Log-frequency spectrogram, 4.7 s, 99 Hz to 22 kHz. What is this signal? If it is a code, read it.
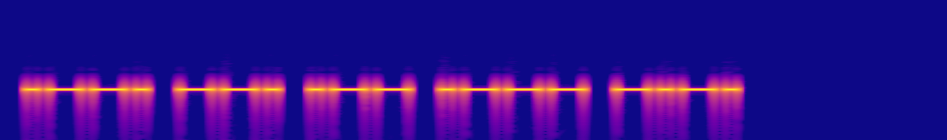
Morse code, heard as a keyed tone, about 22 wpm, 700 Hz. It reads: PGWJC
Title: Code Groups - 5 Letters - 22wpm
